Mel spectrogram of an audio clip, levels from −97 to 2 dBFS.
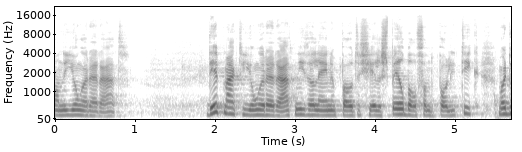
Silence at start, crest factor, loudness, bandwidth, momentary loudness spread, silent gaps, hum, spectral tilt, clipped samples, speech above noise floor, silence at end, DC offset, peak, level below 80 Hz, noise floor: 0 s; 20 dB; -45 LUFS; 16 kHz; 10 LU; none; none; -4.5 dB/octave; under 0.1%; 31 dB; 0 s; under 0.1%; -26 dBFS; under -90 dBFS; -76 dBFS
